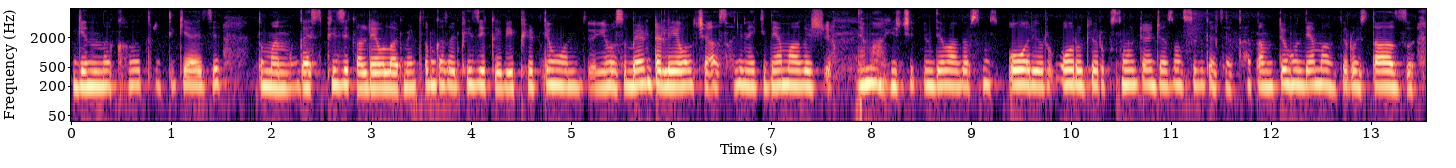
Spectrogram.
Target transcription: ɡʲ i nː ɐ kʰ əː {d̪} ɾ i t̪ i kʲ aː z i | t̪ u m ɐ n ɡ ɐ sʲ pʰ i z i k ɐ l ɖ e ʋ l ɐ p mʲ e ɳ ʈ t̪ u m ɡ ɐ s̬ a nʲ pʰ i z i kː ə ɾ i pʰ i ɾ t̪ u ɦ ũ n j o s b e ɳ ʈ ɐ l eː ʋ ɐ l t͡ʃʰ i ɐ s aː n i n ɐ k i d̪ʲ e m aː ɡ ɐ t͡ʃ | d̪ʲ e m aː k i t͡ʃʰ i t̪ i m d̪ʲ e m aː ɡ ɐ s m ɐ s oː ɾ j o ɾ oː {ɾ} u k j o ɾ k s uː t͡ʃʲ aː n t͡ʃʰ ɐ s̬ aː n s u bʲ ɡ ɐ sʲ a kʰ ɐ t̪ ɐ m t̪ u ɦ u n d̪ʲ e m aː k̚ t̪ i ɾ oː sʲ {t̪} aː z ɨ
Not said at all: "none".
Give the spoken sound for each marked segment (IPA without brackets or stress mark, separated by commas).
t̪, ɾ, t̪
